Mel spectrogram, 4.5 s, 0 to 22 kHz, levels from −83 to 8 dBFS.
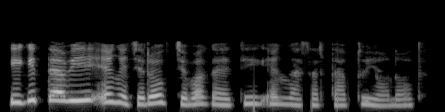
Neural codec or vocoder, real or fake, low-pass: none; real; 5.4 kHz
